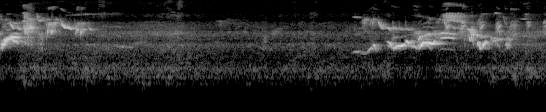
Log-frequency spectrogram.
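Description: A common blackbird gives two brief bursts of high, twittering and warbled notes, about five seconds apart, with a quiet pause between them.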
